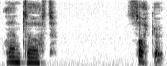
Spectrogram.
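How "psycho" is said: a soft unvoiced word through tears. A narrator's reading. Father confessing to his son, tearful whisper. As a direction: whisper it past the crying. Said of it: "Blake said through his tears".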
